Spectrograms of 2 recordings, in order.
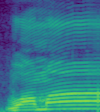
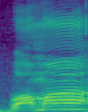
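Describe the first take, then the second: Both takes have the same delivery.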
